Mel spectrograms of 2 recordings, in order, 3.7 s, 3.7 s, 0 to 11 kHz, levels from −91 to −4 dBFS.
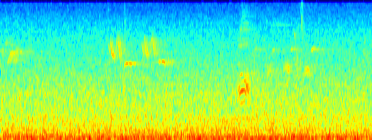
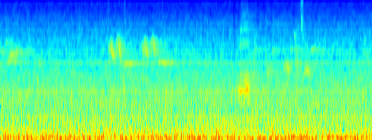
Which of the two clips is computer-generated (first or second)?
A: second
